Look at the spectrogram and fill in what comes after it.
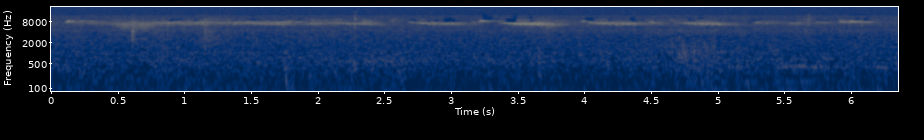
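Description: Near silence in a conifer forest, with a faint bird giving a string of very high, thin, short notes about twice a second.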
